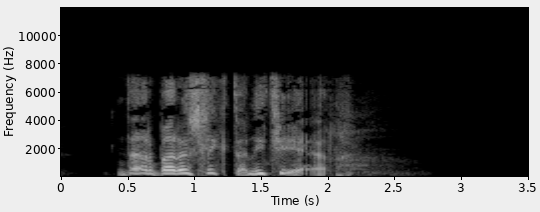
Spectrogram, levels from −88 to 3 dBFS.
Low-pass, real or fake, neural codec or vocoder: 7.2 kHz; real; none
